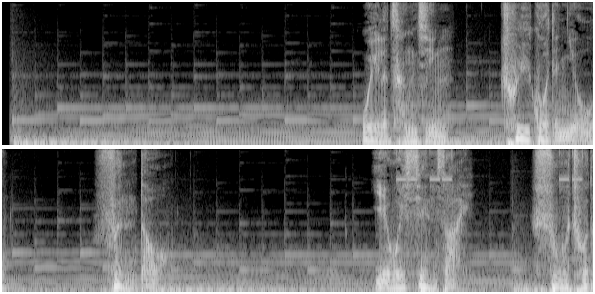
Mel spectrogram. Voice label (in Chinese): 男, 专题, 走心质感, 品牌, 集团周年庆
